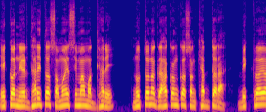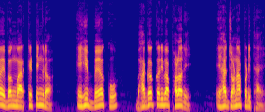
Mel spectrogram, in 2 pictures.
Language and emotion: Odia, neutral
